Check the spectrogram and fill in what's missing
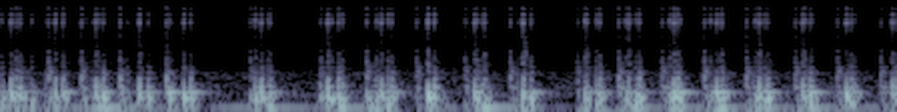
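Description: Fingertips tap on the sides of an upside-down clear glass jar full of hard candies. A quick, uneven series of short taps gives dry, bright clicks over a soft low thump, with almost no ring after each touch.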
